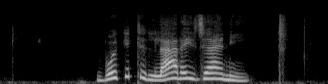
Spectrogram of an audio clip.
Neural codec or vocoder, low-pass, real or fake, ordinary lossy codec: codec, 16 kHz in and 24 kHz out, 0.8 kbps, FocalCodec, streaming, 65536 codes; 10.8 kHz; fake; none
